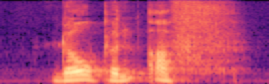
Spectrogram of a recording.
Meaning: inflection of aflopen: 1. plural present indicative 2. plural present subjunctive
- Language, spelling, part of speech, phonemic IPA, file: Dutch, lopen af, verb, /ˈlopə(n) ˈɑf/, Nl-lopen af.ogg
